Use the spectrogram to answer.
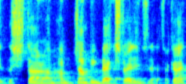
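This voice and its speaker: This man's pitch varies in an ordinary way. Audible room echo surrounds his voice. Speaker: rabbi teaching Talmud class. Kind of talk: Talmud lecture with questions. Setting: live stream. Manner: fast.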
